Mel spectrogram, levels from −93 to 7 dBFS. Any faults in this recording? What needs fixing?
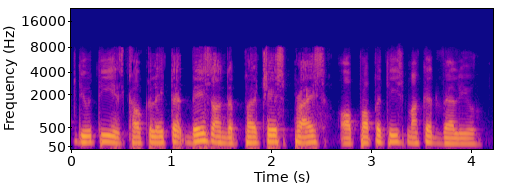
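No faults turn up in this audio, so nothing needs to be fixed.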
